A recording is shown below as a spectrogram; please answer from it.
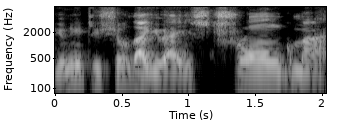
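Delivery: ordinary delivery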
